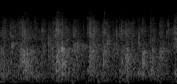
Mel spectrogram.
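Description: A crowd applauds, dense overlapping claps forming a steady, bright wash of sound that holds at an even level throughout, with no talking over it.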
